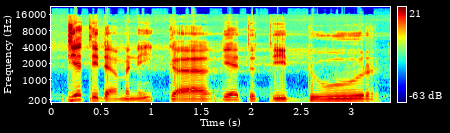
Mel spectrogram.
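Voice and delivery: Jesus speaking. Retold or imitated. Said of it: "kata Yesus".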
